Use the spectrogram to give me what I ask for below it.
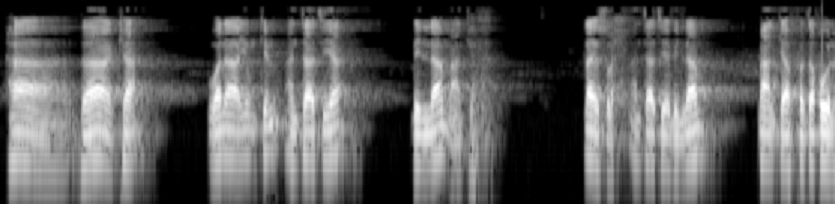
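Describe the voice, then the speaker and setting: A man teaching a classical Arabic grammar lesson, slowly explaining a text and repeating key phrases and examples. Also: fairly low pitch. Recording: dull lo-fi sound with long hall reverb.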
